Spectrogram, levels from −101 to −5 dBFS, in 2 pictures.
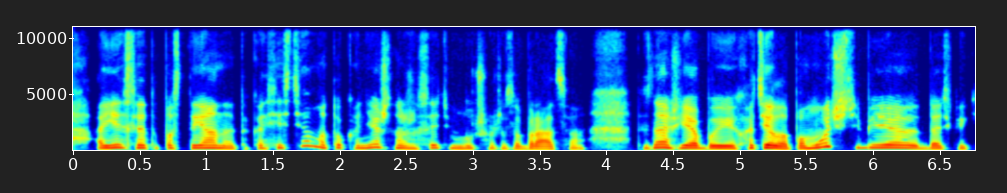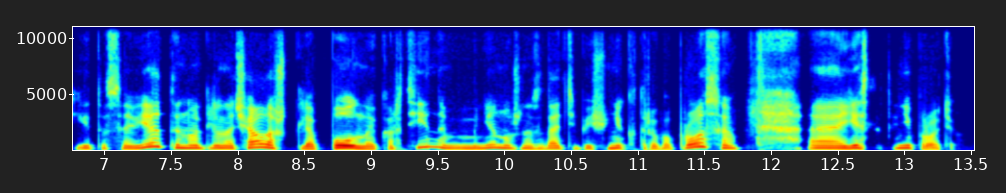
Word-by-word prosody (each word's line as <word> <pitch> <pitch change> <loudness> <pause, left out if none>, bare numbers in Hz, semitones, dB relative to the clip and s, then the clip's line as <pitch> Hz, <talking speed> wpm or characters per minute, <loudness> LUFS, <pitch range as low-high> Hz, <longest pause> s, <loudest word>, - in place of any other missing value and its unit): А 210 - -1
если 240 +1 +2
это 220 - -11
постоянная 225 -2 0
такая 200 +1 -10
система, 340 - -4
то, 250 +1 -5
конечно 225 -1 -3
же, 190 - -6
с 235 - -20
этим 225 -4 -4
лучше 200 0 -8
разобраться. 190 +2 -4 0.4
Ты 210 - -9
знаешь, 255 -3 +3
я 220 -1 +4
бы 210 0 +4
хотела 225 -3 +5
помочь 225 - +1
тебе, 245 -3 +1
дать 200 +1 -3
какие-то 205 +1 -9
советы, 245 - -1
но 225 -2 +2
для 215 0 -3
начала, 250 +6 +2
шт - - -15
для 185 -3 -2
полной 210 -5 +9
картины, 275 - -5
мне 200 +3 -3
нужно 205 -4 -3
задать 200 +2 -5
тебе 200 0 -10
ещё 200 +2 -8
некоторые 210 -2 -5
вопросы, 250 - 0 0.5
э, 205 -1 +1
если 210 -1 +1
ты 215 - -7
не 230 - +3
против. - - -8
215 Hz, 185 wpm, -22 LUFS, 200-240 Hz, 0.5 s, полной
